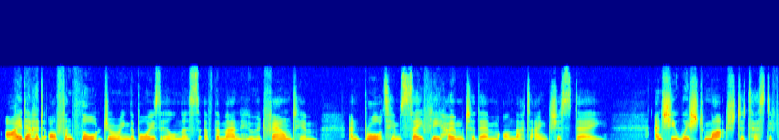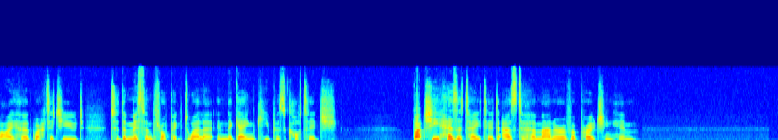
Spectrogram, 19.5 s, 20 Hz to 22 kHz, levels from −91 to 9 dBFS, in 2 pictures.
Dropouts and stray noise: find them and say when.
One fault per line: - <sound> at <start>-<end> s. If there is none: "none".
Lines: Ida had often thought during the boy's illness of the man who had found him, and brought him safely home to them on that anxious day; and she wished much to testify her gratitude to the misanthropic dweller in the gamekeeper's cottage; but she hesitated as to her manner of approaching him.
none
